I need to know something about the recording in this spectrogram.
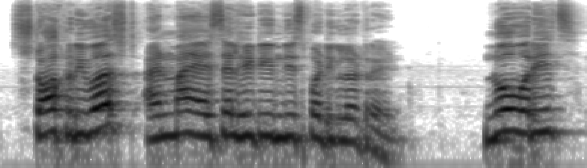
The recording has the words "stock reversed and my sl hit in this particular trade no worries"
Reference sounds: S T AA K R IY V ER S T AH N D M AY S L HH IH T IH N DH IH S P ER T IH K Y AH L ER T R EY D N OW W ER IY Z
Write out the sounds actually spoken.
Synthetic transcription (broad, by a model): S T AA K R IY V ER S T AH N D M AY S L HH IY T IH N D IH S P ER T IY K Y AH L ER T R EY D N OW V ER IY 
